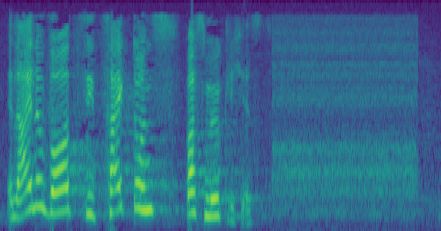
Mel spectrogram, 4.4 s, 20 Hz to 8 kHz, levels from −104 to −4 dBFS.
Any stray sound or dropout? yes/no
no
